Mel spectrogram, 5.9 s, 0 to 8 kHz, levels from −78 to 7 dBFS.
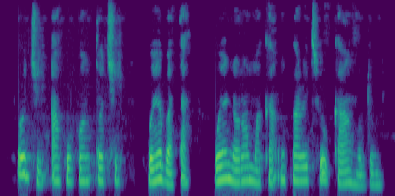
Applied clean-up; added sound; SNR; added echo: none; none; none; none.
